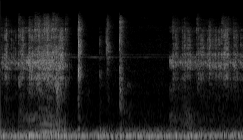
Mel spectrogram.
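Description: A sewing machine stitching raw fabric edges together for a chevron shoulder bag, running in short mechanical bursts with a whirring, clicking motor, pausing briefly in the middle with a few sharp clicks, then starting up again nearby.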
